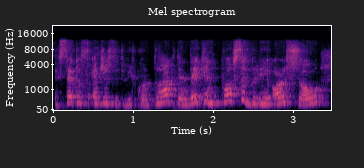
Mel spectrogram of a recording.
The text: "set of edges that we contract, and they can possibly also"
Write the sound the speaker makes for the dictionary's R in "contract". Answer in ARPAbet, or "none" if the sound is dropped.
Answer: R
